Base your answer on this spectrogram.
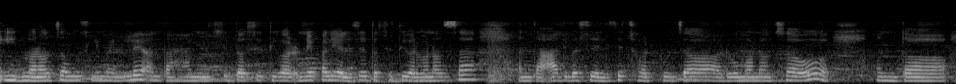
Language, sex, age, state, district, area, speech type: Nepali, female, 30-45, West Bengal, Alipurduar, urban, spontaneous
